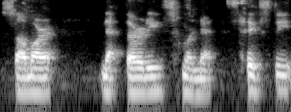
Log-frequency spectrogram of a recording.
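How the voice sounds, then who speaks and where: A man at a moderate pace and a fairly high pitch. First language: not English. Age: 40s. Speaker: business owner. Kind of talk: casual chat. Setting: live stream.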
